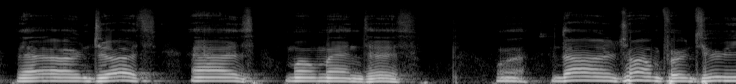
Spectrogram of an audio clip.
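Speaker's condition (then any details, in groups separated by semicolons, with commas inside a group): ALS; speech slowed and softened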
